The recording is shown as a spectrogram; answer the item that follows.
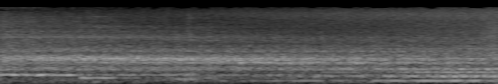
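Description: Beatless stretch in a deep house mix: a steady white-noise wash with a few faint sustained synth tones and no drums.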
